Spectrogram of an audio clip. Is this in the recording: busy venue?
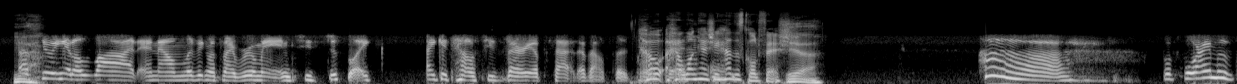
no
